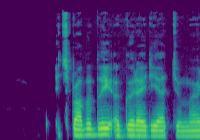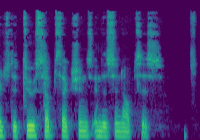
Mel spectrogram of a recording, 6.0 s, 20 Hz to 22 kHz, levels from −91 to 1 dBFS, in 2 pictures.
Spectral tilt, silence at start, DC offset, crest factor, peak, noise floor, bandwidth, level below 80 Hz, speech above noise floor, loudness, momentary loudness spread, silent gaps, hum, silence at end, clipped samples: -5.5 dB/octave; 0.85 s; under 0.1%; 18 dB; -4 dBFS; -82 dBFS; 16.5 kHz; -62 dBFS; 60 dB; -22 LUFS; 9 LU; none; none; 0.1 s; under 0.1%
